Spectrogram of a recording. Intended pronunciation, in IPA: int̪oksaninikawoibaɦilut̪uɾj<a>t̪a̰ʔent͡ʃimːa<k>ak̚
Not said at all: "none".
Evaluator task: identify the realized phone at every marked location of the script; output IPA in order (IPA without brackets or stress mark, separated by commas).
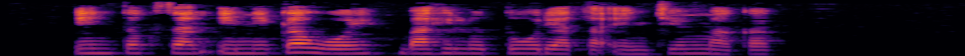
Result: a, k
